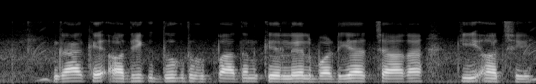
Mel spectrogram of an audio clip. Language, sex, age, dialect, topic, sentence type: Maithili, male, 18-24, Southern/Standard, agriculture, question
